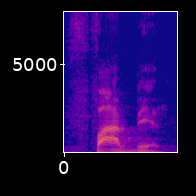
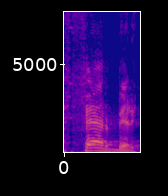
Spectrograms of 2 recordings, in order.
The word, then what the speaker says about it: Farber: de psicóloga under farber é Ferber que se pronuncia mas é se escreve farber né isso olha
